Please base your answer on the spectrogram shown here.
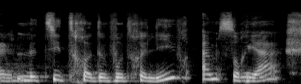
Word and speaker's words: Amsoria: titre de votre livre I'm Sauria qui s'écrit amsoria donc vous pouvez c'est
